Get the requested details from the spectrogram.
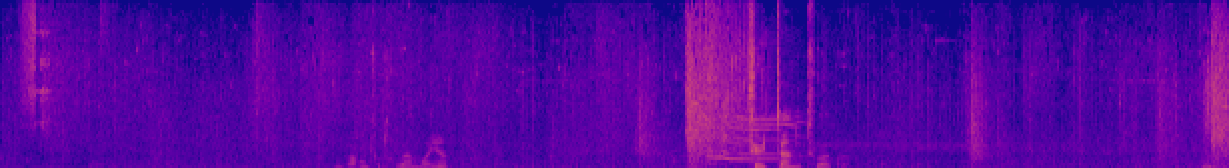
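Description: Footsteps run over dirt and stone.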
